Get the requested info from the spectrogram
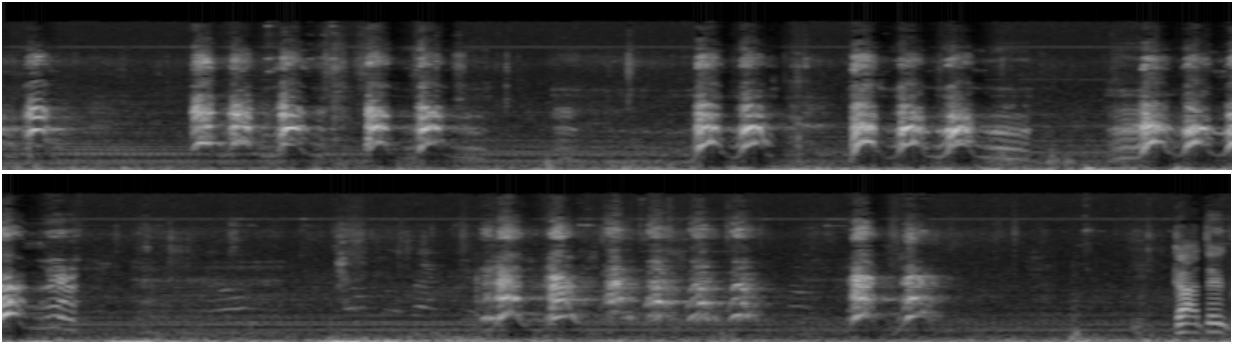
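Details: Several dogs barking loudly in bursts, harsh repeated barks in clusters of three to five with short pauses, a man talking quietly between the volleys.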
